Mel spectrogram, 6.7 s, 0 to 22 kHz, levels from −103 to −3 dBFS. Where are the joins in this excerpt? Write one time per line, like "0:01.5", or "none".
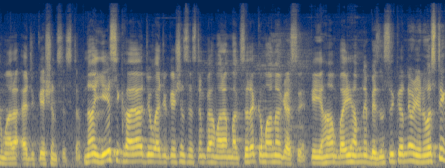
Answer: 0:01.2
0:04.6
